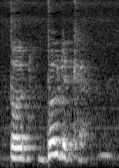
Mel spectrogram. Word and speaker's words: Boudica: But if you go back to when it was used, it is Boudica. That is how you pronounce it.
